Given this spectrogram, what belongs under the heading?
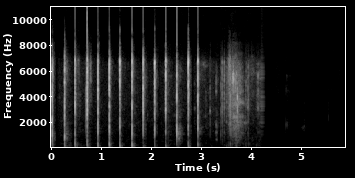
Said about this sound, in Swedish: Applåd.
